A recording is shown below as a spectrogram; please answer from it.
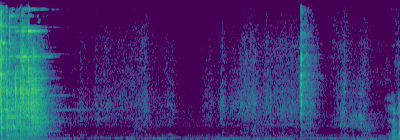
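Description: A short paper-towel rustle at the start, then faint scattered clicks and clinks of tableware and lobster shell being handled against the foil tray, with one sharper click about three seconds in.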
